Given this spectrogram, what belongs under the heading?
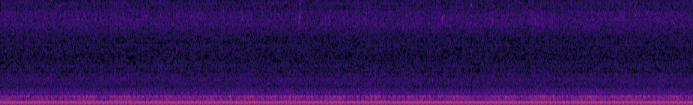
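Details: Hitachi air conditioner outdoor unit running with a constant loud drone and strong steady hum, no speed change; noisier than it should be, abnormal running noise, cause suspected, not confirmed.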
